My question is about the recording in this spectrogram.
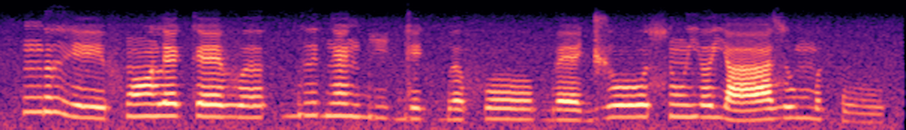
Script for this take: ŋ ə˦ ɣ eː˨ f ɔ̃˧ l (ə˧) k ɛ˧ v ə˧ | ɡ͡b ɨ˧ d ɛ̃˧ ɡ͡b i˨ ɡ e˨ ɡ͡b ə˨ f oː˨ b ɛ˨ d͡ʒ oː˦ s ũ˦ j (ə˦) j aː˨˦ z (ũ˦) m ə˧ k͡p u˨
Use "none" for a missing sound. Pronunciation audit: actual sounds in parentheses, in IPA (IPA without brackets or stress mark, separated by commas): ɛ˧, ə˦, u˦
